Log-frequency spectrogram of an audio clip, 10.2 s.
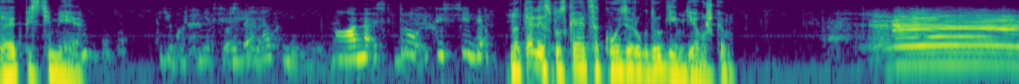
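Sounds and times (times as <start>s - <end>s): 
speech: 0.0s - 1.0s, 1.6s - 7.5s
cows mooing: 8.2s - 10.1s.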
